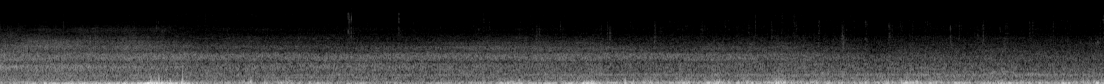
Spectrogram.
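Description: Wind buffets the microphone outdoors with a low, gusty rumble.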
